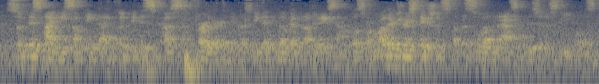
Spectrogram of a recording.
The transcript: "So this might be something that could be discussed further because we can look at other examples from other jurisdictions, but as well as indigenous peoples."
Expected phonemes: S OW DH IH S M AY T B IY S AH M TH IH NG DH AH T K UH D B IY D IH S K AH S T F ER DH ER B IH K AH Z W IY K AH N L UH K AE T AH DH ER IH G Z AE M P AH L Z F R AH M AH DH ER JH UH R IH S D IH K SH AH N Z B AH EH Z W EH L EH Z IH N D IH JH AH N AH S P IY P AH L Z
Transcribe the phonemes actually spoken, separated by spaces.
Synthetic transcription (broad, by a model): S OW DH IH S M AY T B IY S AH M TH IH NG DH AH T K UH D B IY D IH S K AH S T F ER DH ER B IH K AH Z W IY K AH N L UH K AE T AH DH ER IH G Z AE M P L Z F R AH M AH DH ER JH UH R IH S D IH K SH AH N Z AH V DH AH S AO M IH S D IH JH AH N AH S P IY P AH L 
